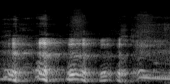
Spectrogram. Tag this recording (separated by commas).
Human voice, Laughter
